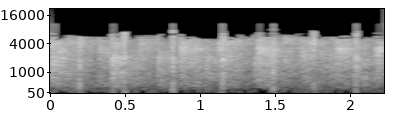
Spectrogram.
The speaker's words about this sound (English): And a round of applause, if we could.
